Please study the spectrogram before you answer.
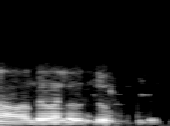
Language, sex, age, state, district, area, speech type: Malayalam, male, 18-30, Kerala, Thrissur, urban, conversation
